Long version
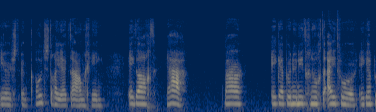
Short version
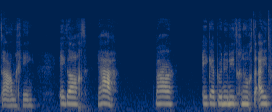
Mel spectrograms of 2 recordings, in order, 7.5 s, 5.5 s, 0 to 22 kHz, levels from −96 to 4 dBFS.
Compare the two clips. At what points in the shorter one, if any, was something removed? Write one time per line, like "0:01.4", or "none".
none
